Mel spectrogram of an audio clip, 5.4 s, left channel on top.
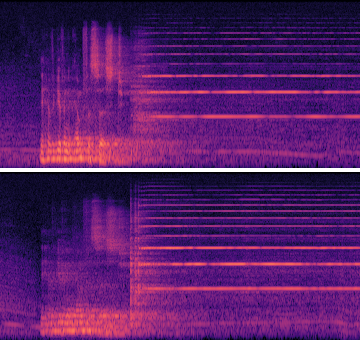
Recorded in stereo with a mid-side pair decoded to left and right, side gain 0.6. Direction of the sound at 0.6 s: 55° left.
